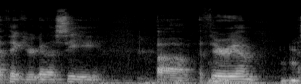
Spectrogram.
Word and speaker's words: Ethereum: That could hurt ETC a little bit, but if that doesn't go down, then I think you're going to see Ethereum, I said it right, and ETC both go up over the next couple Wait for the weeks.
